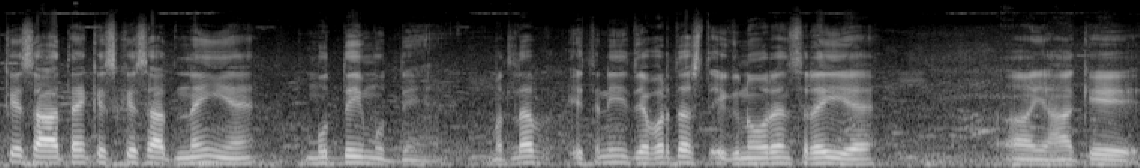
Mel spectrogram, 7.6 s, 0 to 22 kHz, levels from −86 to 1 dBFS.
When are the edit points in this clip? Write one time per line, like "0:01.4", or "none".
0:01.9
